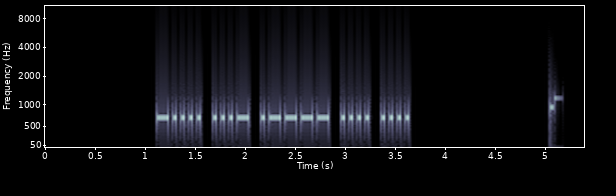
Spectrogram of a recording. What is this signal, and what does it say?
Morse code, heard as a keyed tone, about 30 wpm, 700 Hz. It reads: 6V1HH
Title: Five Challenging Letter-Number Combinations 30wpm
